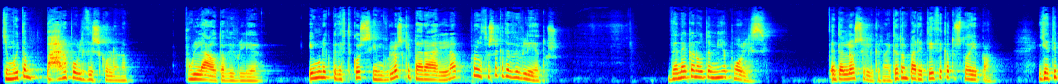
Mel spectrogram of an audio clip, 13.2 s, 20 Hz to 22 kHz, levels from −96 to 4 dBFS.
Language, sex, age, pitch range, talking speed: Greek, female, 30-49, 165-270 Hz, 150 wpm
